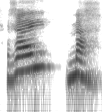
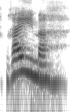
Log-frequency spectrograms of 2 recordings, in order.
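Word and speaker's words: غيمة: We pronounce it like ha at the end because there is a punctuation mark. So, tarsumu ghada ghayma.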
